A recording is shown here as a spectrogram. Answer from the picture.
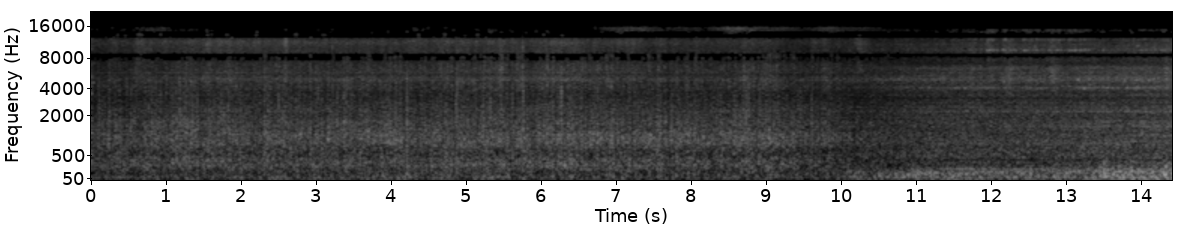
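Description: Passenger train running along the line: steady rumble of wheels on rail, with the air rushing past an open carriage window. It grows louder in the last few seconds.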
